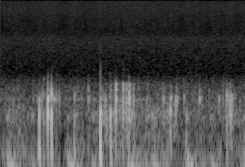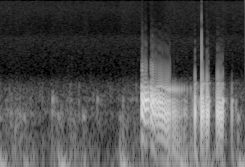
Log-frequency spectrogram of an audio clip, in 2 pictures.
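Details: Morning stomach rumbling through a stethoscope: irregular low gurgles and bubbling rumbles, a louder gurgling run at the end; ordinary active bowel sounds (borborygmi).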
